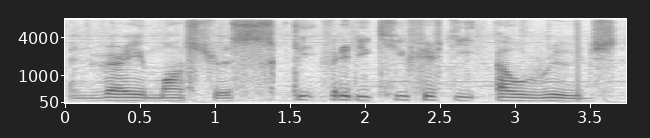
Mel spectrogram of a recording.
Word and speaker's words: Eau Rouge: and very powerful and very monstrous Infiniti Q50 Eau Rouge. It's pronounced that way, Eau Rouge, named after the famous corner at Spa-Francorchamps, one of my favorite courses in the world.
